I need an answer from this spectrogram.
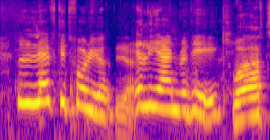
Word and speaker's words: Éliane Radigue: Éliane Radigue. Well, I have to say, my French pronunciation is not brilliant at all.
